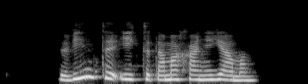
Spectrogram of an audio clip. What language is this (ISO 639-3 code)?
mrj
